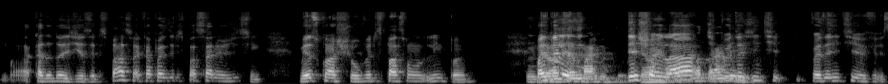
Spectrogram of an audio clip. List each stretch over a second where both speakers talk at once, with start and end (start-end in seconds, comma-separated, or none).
5.3-7.6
